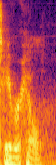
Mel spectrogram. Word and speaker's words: Haverhill: It looks like it's pronounced Haverhill, but we're so used to pronouncing it as Haverhill that when I pointed that out to somebody in my group, they couldn't even imagine how somebody would pronounce it another way.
